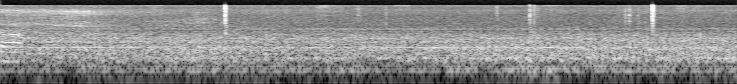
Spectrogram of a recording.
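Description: Wind rushes past a moving car.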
